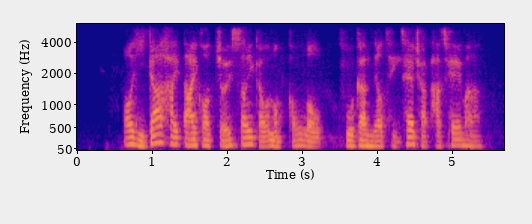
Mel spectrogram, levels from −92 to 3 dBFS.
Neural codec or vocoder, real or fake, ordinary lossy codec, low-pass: codec, 16 kHz, 0.8 kbps, ZipCodec; fake; Opus, 24 kbps; 5.4 kHz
